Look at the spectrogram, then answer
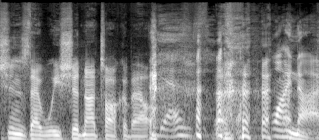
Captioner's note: laughing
